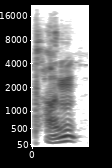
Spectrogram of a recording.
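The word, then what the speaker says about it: 盆: you properly this time bone means pot a pun in Chinese pun not bong it's a pun and that's Sai right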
